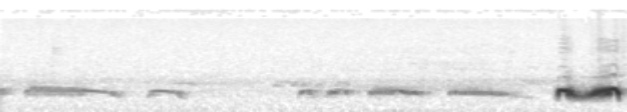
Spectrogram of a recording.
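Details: Spotted dove used as a decoy to provoke other doves, giving soft, level, low coos in short phrases, then finishing with a loud, wavering coo.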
